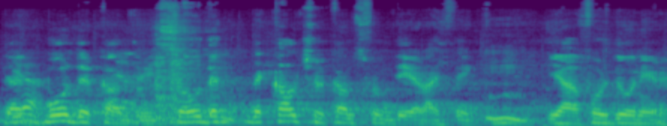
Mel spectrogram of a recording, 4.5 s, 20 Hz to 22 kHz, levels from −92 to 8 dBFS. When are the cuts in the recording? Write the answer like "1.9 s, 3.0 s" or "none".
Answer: none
